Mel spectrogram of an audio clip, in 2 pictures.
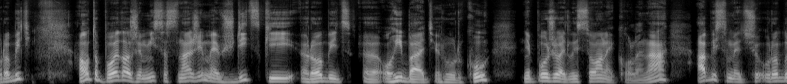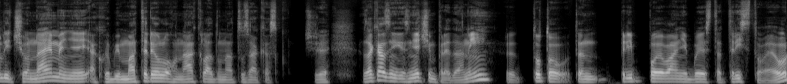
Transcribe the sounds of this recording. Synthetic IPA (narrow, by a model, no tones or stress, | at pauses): uɾɔbicaʔɔnt̪ɔp̬ɔʋɛd̪alʒɛmisasnaʒimɛvʒd̪it͡skiɾɔbiɟʔɔɦiːbaɟɾuɾkuɲɛpɔuʒiːʋaɟlisɔʋanɛːkʰɔ̰lɛnaːabiz̥mɛt͡ʃɔuɾɔbilit͡ʃɔnajmɛɲɛjʔakɔ̥kɛbimat̪ɛɾialɔɦɔnaːklad̪unat̪uːzaːkasku̥t͡ʃiʒɛzaːkazɲiɡjɛzɲɪɛt͡ʃiːmpɾɛd̪aniːʒ̥ɛt̪ɔt̪ɔt̪ɛnpɾipɔjɔʋaɲɪɛbuɟɛst̪at̪ːɾist̪ɔɛʊɾ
